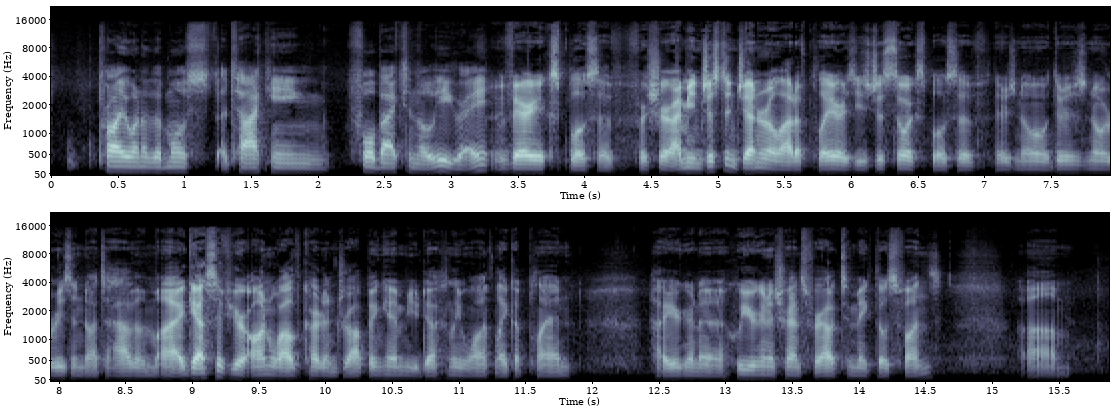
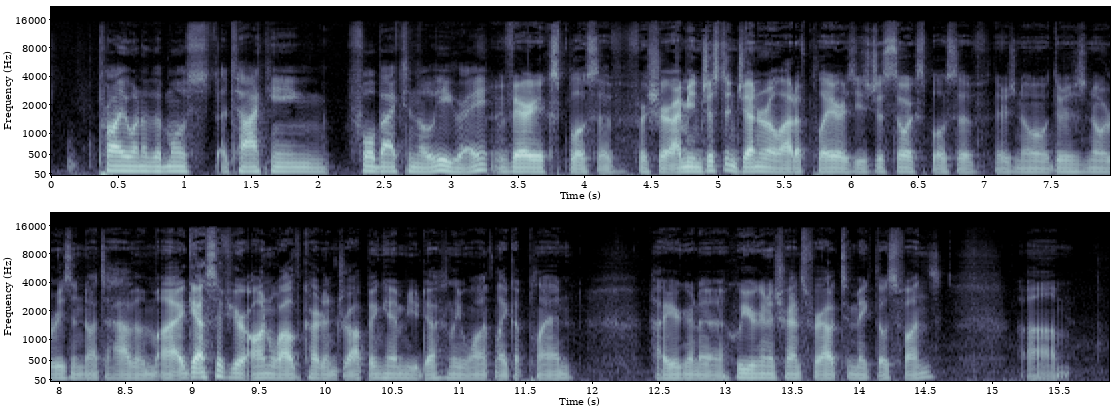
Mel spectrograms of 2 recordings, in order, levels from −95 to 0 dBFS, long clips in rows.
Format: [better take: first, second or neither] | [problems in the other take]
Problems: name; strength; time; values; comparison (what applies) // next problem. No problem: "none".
second | thin; very; fading below 350 Hz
